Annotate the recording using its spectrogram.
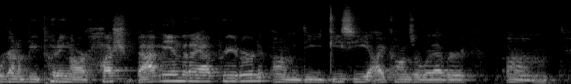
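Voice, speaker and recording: Noticeable background noise accompanies a man who speaks fairly quickly with ordinary pitch variation. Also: medium pitch for a man. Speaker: action figure collector YouTuber. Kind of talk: casual collection tour. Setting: home room / closet. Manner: fast. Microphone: filming on iPad, poor quality.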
